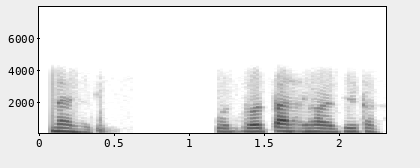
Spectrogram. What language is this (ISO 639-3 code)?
pan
